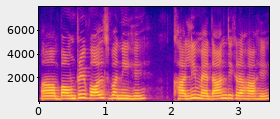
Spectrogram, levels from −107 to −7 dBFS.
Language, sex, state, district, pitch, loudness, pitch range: Hindi, female, Uttar Pradesh, Etah, 245 Hz, -14 LUFS, 235-260 Hz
